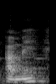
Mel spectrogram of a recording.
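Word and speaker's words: 雨: and this this is ame and this is ame so they are almost same pronunciation but meaning of each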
